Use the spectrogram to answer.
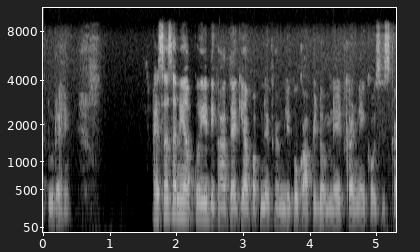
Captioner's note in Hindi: नाक से की जाने वाली आवाज़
